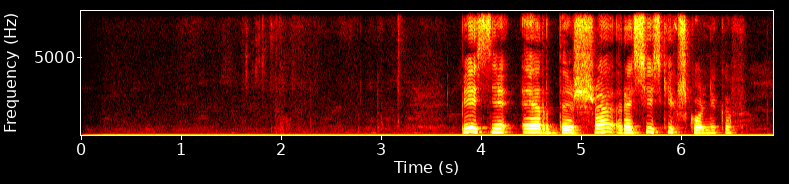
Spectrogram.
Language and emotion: Russian, neutral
